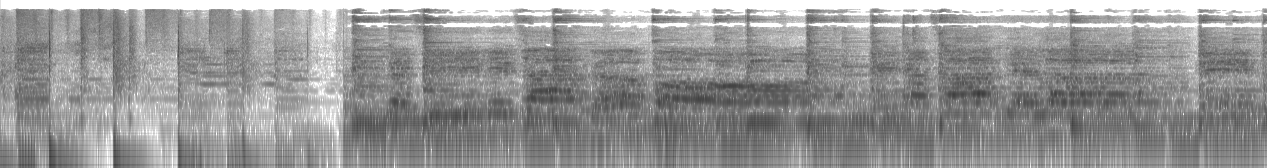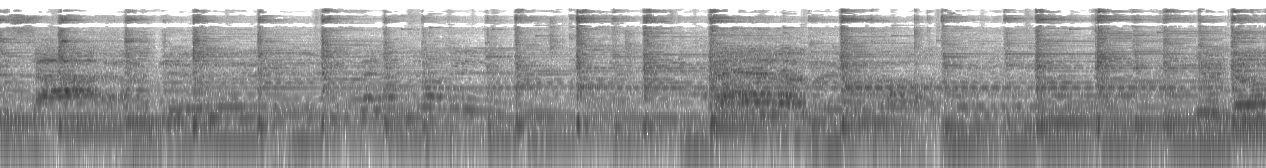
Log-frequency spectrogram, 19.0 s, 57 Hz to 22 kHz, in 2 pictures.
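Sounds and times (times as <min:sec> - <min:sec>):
steady beat: 0:00.0 - 0:04.4
guitar: 0:00.0 - 0:19.0
person singing: 0:02.7 - 0:19.0.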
